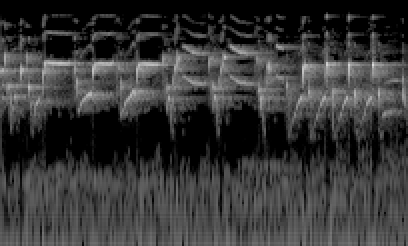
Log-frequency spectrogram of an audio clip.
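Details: Spanish Timbrado canary singing for canary training: rising swept notes in quick succession, a sustained high whistled tone, then rapid choppy bell-like phrases, clean and without other sounds.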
